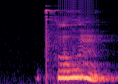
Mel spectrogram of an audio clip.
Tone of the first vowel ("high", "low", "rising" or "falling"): falling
